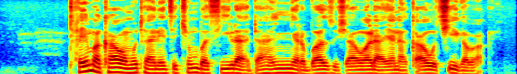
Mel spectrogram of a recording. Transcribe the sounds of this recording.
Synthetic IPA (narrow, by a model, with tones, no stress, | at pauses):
tʰa˦jmɐ˨kʰaː˦wa˨mʊ˦tʰaː˨neː˦t͡ʃɪ˦kʲɪ˦mbɐ˨siː˦ɾaː˨ta˨ha˦ɲjɐ˨rbaː˦s̬u˨ʃaː˦wɐ˦ɽaː˨jɐ˦naː˨kʼa̰ː˦woː˦t͡ʃiː˦ɡɐ˨ba̰˦ʔ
